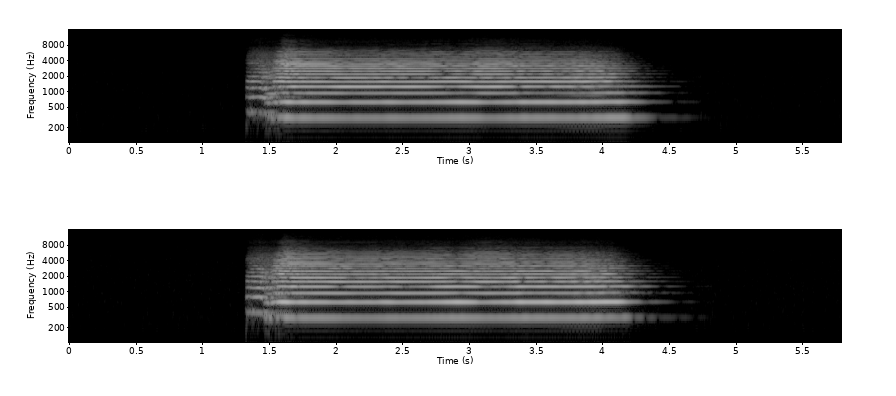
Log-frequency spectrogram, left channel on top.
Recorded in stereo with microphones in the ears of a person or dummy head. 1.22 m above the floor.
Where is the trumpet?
15° right (ahead or behind), 1.7 m.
